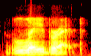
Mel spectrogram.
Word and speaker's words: labret: let me practice it labret laet yeah stress on the first syllable La labret wow and it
